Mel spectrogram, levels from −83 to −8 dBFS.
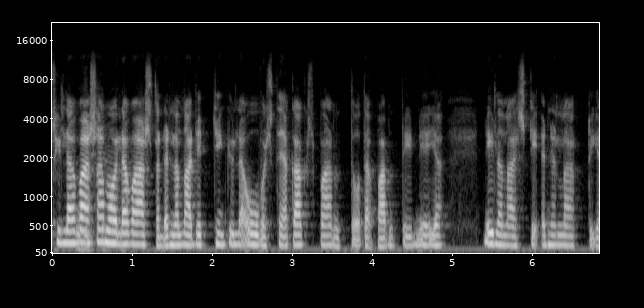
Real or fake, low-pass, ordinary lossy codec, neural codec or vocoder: real; 19.8 kHz; none; none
